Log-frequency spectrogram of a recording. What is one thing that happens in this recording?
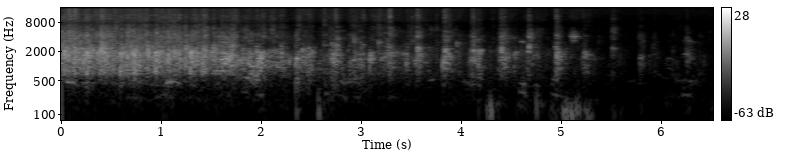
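A large crowd applauds loudly, then the clapping fades.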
